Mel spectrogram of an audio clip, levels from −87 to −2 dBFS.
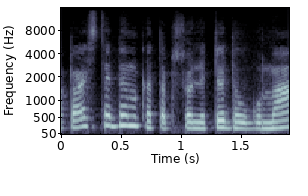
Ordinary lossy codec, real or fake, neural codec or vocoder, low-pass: MP3, 64 kbps; fake; codec, 44.1 kHz, 2.6 kbps, DAC; 14.4 kHz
